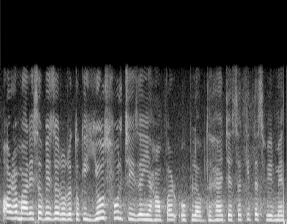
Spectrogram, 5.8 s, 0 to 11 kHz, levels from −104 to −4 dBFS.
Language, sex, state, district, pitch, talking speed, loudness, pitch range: Hindi, female, Haryana, Rohtak, 250 Hz, 155 wpm, -15 LUFS, 225-275 Hz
